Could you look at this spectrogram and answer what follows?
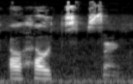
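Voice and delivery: plain reading voice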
